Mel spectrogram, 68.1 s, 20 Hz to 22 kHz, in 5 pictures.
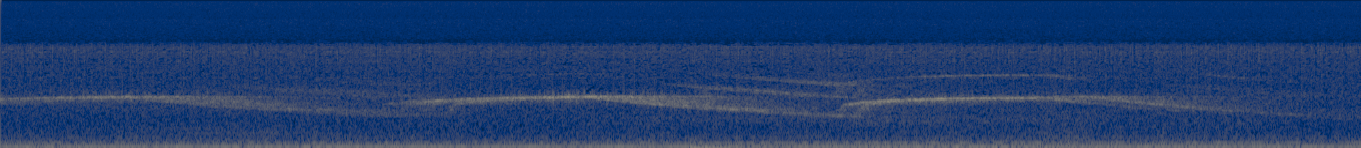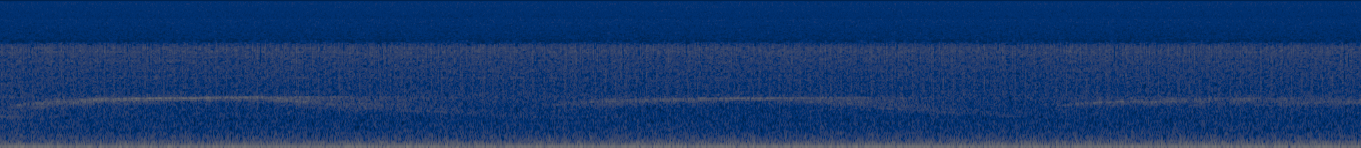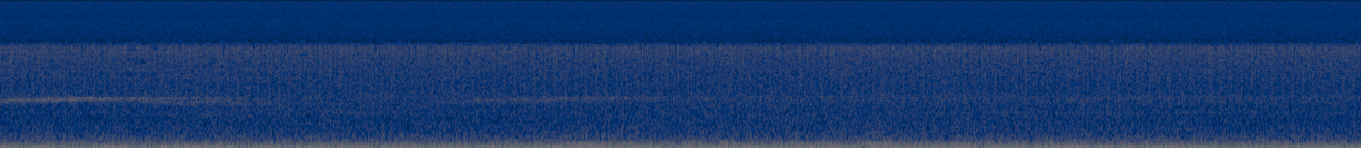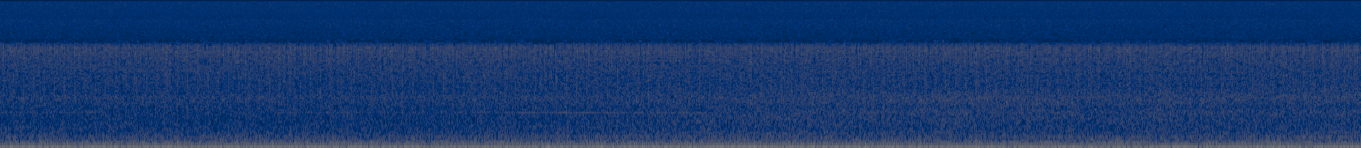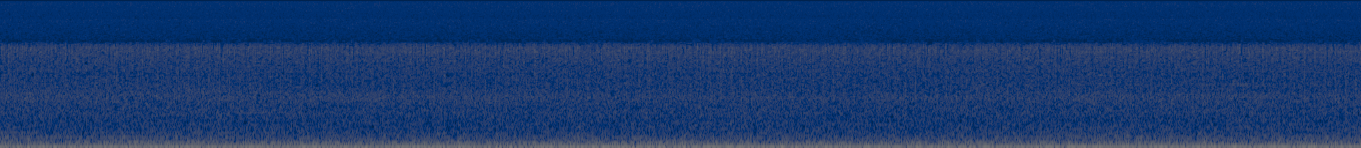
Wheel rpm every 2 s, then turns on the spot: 0, 0, 0, 0, 0, 0, 0, 0, 0, 0, 0, 0, 0, 0, 0, 0, 0, 0, 0, 0, 0, 0, 0, 0, 0, 0, 0, 0, 0, 0, 0, 0, 0, 0.
none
